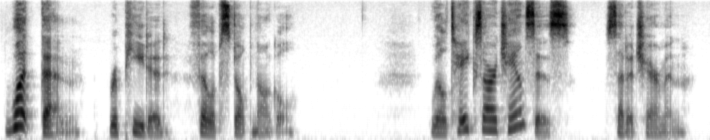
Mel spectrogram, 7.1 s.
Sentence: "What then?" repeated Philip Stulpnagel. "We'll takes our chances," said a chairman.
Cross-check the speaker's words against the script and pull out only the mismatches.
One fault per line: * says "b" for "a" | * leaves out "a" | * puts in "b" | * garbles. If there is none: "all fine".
all fine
